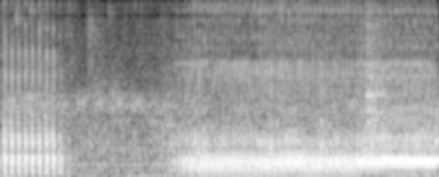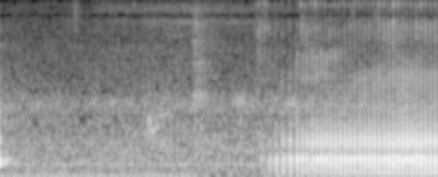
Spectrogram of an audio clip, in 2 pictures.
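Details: Two French Bulldog puppies asleep on a couch snore in long, rough, rattling breaths with quiet gaps between them.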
